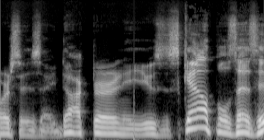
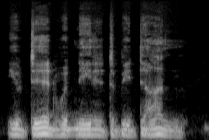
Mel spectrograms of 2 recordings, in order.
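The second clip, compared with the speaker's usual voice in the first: usual speaking voice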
